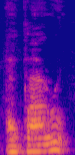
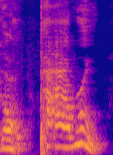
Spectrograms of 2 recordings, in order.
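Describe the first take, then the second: First: Pyru is said flatly, with little energy. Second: Pyru is said forcefully, with strong emphasis. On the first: The speaker sounds uninvolved in the claim. The speaker calls it wrong. "He was so plain with that and so like not into it" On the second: The speaker proudly asserts the affiliation. The speaker calls it right. "You gotta really hit that shit up"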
